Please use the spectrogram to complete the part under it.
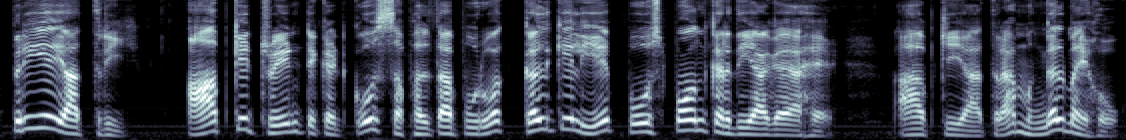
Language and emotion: Hindi, happy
